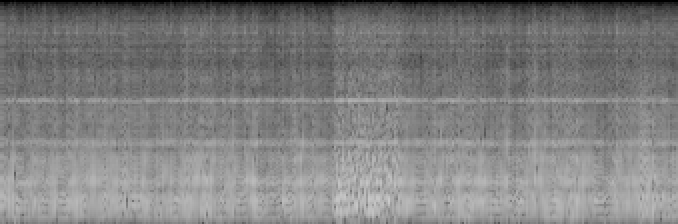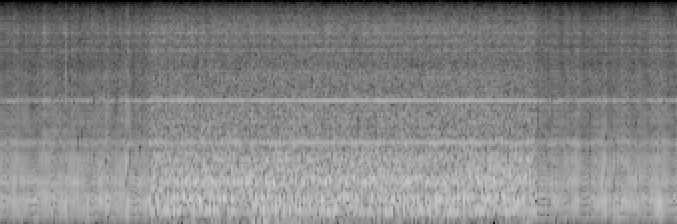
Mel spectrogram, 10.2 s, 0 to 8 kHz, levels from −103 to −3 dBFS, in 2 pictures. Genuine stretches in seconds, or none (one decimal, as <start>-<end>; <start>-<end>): 2.5-3.0; 6.2-9.1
